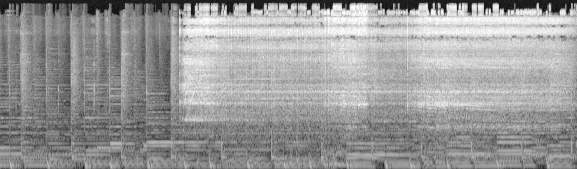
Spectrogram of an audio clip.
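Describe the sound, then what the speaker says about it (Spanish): Angle grinder cutting a slot into the head of a stripped screw, a steady loud high-pitched grinding whine that starts a few seconds in after some clicking mechanical noise and runs continuously to the end. "Cogemos una radial y le hacemos una rayita en el medio."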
